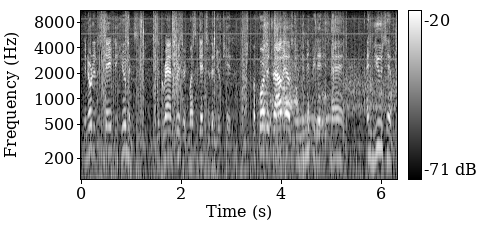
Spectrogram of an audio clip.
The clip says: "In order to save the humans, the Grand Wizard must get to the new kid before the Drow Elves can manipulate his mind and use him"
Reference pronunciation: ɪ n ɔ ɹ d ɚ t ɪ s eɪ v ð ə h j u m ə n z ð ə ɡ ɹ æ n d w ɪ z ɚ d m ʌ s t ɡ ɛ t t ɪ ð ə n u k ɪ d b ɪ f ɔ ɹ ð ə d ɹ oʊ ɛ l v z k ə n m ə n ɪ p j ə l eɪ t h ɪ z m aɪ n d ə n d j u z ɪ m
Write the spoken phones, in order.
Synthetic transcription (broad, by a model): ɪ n ɔ ɹ d ɚ t ɪ s eɪ v ð ə h j u m ə n z ð ə ɡ ɹ æ n d w ɪ z ɚ d m ʌ s t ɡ ɛ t t ɪ ð ə n u k ɪ d b ɪ f ɔ ɹ ð ə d ɹ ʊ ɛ l z k ə n m ə n ɪ p j ə l eɪ t h ɪ z m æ n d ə n j u z ɪ m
